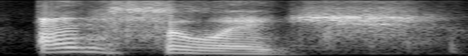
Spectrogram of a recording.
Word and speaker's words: ensilage: I was pronouncing it wrong. Ensilage.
